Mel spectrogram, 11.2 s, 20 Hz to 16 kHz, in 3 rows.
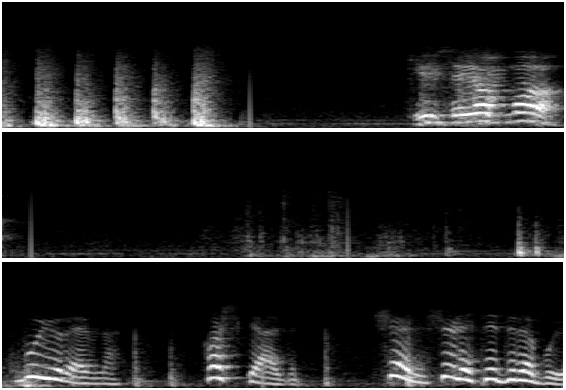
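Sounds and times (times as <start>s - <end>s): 
knocking on a wooden door: 0.0s - 1.6s, 6.6s - 8.9s
speech: 2.9s - 3.8s, 7.6s - 11.2s.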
